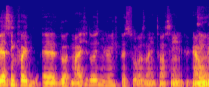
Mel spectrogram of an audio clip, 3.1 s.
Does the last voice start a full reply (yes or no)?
yes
